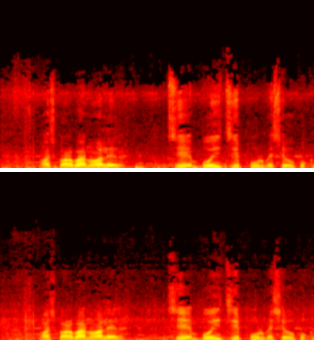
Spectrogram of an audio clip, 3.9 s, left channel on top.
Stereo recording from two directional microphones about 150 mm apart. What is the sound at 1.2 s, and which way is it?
Speech, 30° left (ahead or behind).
